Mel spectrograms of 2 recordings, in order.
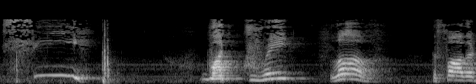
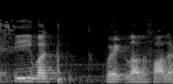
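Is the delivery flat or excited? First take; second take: excited; flat. First: It is said with strong, excited emotion. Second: It is said in a flat, unexcited way. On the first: The statement expresses amazement at great love. The speaker calls it right. "the emotional expression that John is using" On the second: The statement is casual and unimpressed. The speaker calls it wrong. "He's not saying it like that"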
